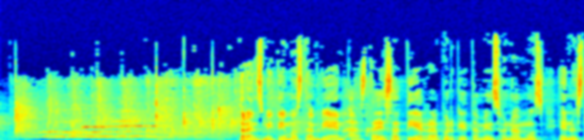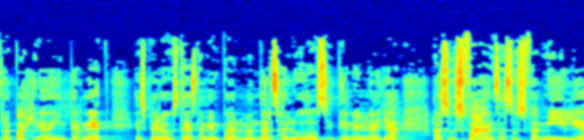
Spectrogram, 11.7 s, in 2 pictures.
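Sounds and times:
cheering voices: 0.0s - 2.4s
audience applause: 0.0s - 3.8s
speech: 2.4s - 11.6s.

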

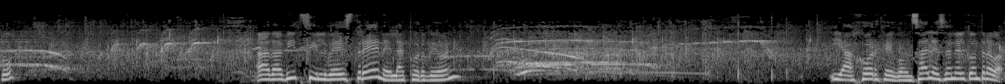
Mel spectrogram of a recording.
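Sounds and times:
speech: 0.0s - 0.4s, 2.6s - 4.8s, 8.3s - 10.0s
concert audience applause: 0.0s - 8.9s.

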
